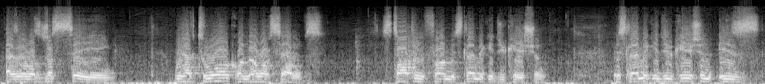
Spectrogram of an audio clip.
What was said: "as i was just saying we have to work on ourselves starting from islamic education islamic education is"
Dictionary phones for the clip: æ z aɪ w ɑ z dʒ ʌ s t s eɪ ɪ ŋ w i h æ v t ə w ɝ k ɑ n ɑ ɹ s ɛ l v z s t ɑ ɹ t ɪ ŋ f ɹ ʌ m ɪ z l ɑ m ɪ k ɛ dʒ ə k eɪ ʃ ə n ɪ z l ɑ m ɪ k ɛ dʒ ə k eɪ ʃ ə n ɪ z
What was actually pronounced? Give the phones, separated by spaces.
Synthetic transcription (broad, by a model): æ z aɪ w ɑ z dʒ ʌ s t s eɪ ɪ ŋ w i h æ v t ə w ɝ k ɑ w ɑ ɹ s ɛ l v z s t ɑ ɹ t ɪ ŋ f ɹ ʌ m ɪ s l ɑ m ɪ k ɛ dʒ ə k eɪ ʃ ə n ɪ s l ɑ m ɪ k ɛ dʒ ə k eɪ ʃ ə n ɪ z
